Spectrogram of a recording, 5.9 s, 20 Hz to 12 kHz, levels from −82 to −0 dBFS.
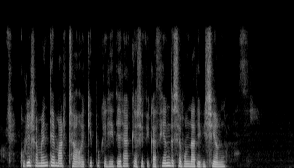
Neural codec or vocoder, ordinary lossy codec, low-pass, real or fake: autoencoder, 22.05 kHz, a latent of 192 numbers a frame, VITS, trained on one speaker; MP3, 96 kbps; 9.9 kHz; fake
